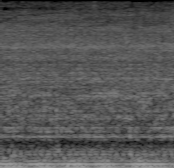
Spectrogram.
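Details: Mini Countryman after replacing faulty brake servo pressure sensor to fix stop/start fault: smooth, steady petrol idle with even tone, no knocks or misfires; warning arrow gone, engine light cleared after restart.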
